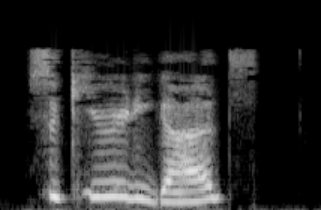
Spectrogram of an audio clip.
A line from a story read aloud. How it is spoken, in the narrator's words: Regan laughed hard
